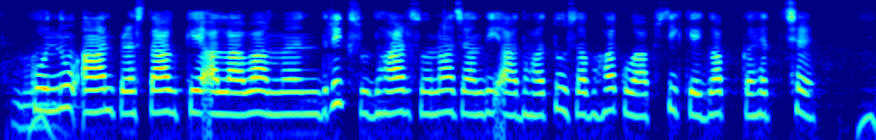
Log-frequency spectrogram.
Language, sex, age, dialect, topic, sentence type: Maithili, male, 41-45, Bajjika, banking, statement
